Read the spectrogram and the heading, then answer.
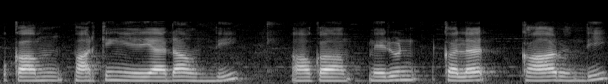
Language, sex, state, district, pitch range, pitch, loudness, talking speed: Telugu, female, Andhra Pradesh, Sri Satya Sai, 175-200 Hz, 185 Hz, -17 LUFS, 100 wpm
